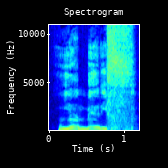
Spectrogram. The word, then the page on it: yaberif: Roon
